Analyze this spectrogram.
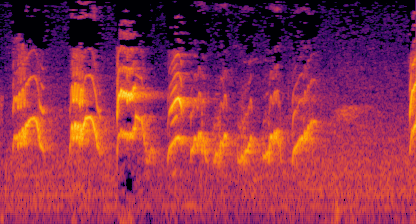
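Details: Female cockatiel calling the male to mate: several loud arched squawky whistles followed by a softer chattering run of lower notes, then one more loud call.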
